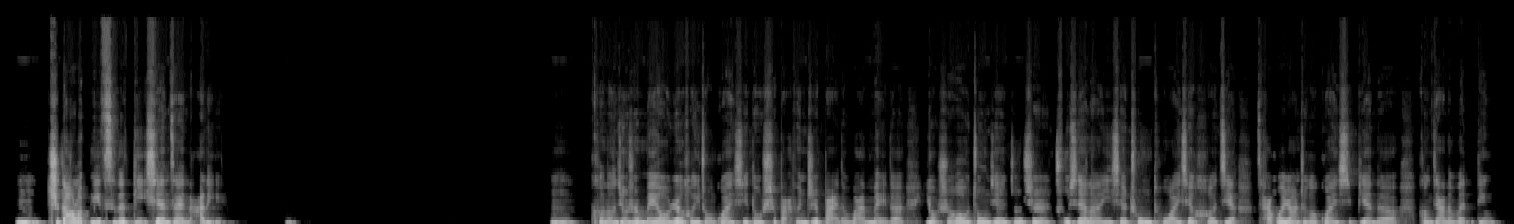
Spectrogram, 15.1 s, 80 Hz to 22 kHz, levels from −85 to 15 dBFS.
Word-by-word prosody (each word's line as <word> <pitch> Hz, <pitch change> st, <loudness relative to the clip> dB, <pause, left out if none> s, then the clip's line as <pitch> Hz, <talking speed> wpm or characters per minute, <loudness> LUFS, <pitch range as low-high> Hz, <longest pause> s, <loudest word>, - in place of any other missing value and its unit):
嗯， 195 Hz, -3 st, +7 dB
知 205 Hz, -, +5 dB
道 230 Hz, -, +6 dB
了 200 Hz, -, +5 dB
彼 195 Hz, +2 st, +3 dB
此 220 Hz, -1 st, 0 dB
的 210 Hz, -, +6 dB
底 190 Hz, -6 st, -3 dB
线 220 Hz, +4 st, +5 dB
在 195 Hz, -2 st, +1 dB
哪 165 Hz, +1 st, -4 dB
里。 175 Hz, +4 st, -4 dB, 0.6 s
嗯。 170 Hz, -1 st, -9 dB, 2.5 s
嗯， 185 Hz, -2 st, -1 dB
可 195 Hz, -, -2 dB
能 180 Hz, +1 st, +1 dB
就 260 Hz, +6 st, +1 dB
是 265 Hz, -1 st, +4 dB
没 195 Hz, -5 st, +3 dB
有 205 Hz, -3 st, +2 dB
任 235 Hz, +5 st, +4 dB
何 210 Hz, -2 st, 0 dB
一 200 Hz, -, +3 dB
种 170 Hz, -6 st, -5 dB
关 195 Hz, -1 st, -1 dB
系， 200 Hz, 0 st, -2 dB
都 200 Hz, +1 st, -1 dB
是 205 Hz, -, -3 dB
100% 205 Hz, -1 st, -1 dB
的 165 Hz, -, -8 dB
完 165 Hz, +2 st, -5 dB
美 195 Hz, -4 st, -1 dB
的。 160 Hz, -, -7 dB, 0.2 s
有 180 Hz, -4 st, 0 dB
时 170 Hz, -, -5 dB
候 225 Hz, -2 st, +2 dB
中 230 Hz, +2 st, +2 dB
间 235 Hz, +1 st, +2 dB
就 240 Hz, 0 st, +1 dB
是 210 Hz, -5 st, -1 dB
出 245 Hz, +6 st, -3 dB
现 245 Hz, 0 st, +2 dB
了 200 Hz, -4 st, -1 dB
一 -, -, -2 dB
些 215 Hz, +2 st, -1 dB
冲 235 Hz, +2 st, +3 dB
突 240 Hz, -5 st, -4 dB
啊、 180 Hz, -, -2 dB
一 -, -, -1 dB
些 235 Hz, +3 st, -1 dB
和 175 Hz, -5 st, -6 dB
解， 180 Hz, 0 st, -4 dB, 0.2 s
才 -, -, -7 dB
会 215 Hz, +5 st, +1 dB
让 205 Hz, -2 st, +2 dB
这 205 Hz, -, -3 dB
个 185 Hz, -, -3 dB
关 195 Hz, +1 st, -4 dB
系 195 Hz, -, -4 dB
变 195 Hz, +1 st, -3 dB
得， 165 Hz, -2 st, -6 dB, 0.2 s
更 200 Hz, -, -3 dB
加 185 Hz, 0 st, -2 dB
的 185 Hz, -, -3 dB
稳 175 Hz, -1 st, -6 dB
定。 180 Hz, -2 st, -8 dB
200 Hz, 260 characters per minute, -21 LUFS, 185-220 Hz, 2.5 s, 嗯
